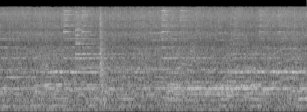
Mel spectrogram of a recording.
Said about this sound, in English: As we approach the depot, please remain seated until the train has come to a complete stop.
